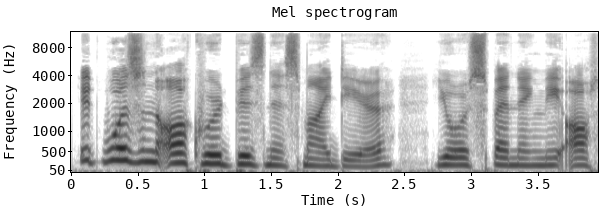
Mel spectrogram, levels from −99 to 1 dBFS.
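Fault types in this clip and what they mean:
No faults can be heard anywhere in the recording.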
